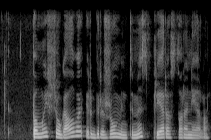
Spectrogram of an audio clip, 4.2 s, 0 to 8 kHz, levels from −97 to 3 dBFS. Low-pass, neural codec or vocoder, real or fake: 7.2 kHz; none; real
